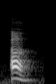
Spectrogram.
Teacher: It sounds like a quick uh. It's an unclear sound, almost not a sound. This unclear sound is in the short, unaccented syllables. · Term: schwa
